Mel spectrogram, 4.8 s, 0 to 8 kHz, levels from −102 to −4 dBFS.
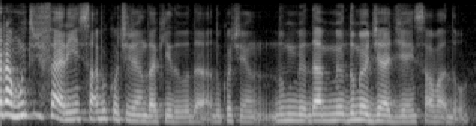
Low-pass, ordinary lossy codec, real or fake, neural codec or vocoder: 7.2 kHz; none; real; none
